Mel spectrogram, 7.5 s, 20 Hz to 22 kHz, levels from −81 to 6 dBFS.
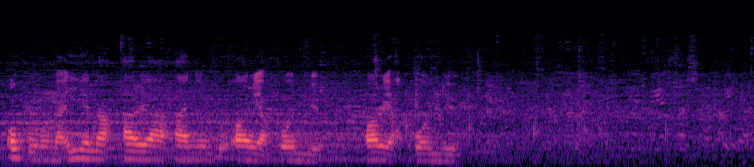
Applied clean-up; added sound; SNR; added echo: none; Crowd; 11 dB; none.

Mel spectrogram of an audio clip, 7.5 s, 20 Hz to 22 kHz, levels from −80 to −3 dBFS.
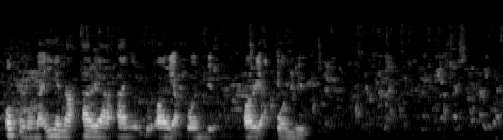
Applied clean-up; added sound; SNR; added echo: classical method log-MMSE.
